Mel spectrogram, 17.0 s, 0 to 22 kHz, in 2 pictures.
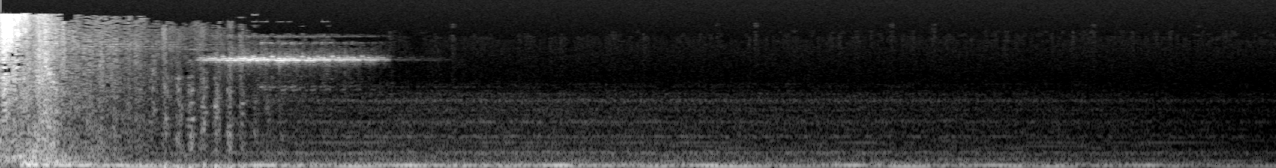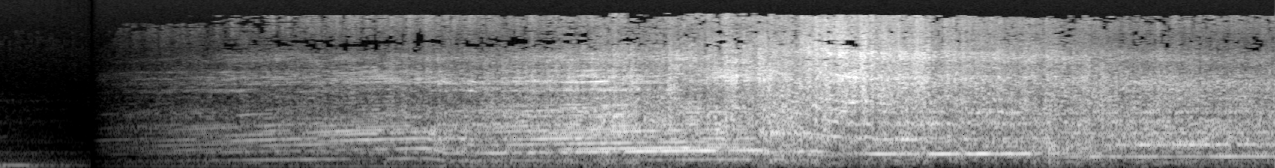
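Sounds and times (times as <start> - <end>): car engine revving: 9.5 - 17.0.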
